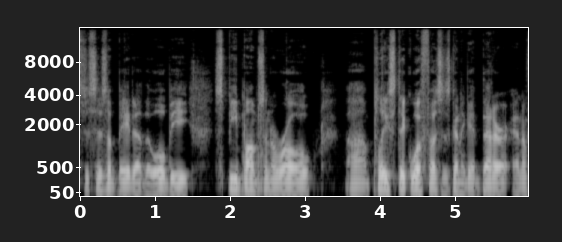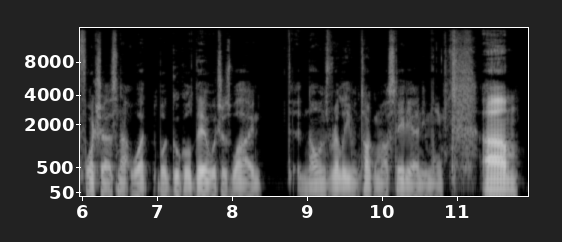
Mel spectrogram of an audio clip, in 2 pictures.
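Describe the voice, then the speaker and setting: His voice sits on the low side, stuffed up from a cold, as he hosts a casual solo gaming podcast. The studio sound is dry and clean, and his chatty commentary is full of fillers and restarts.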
